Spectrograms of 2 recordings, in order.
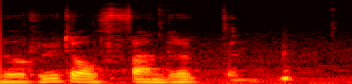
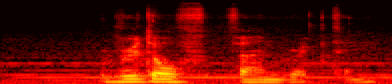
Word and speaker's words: Rudolf van Richten: Barometus is, last I heard, dead now at the hands of one Rudolf van Rugten, who I assume must be the man in the page here. say his name again. Rudolf van Richten.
